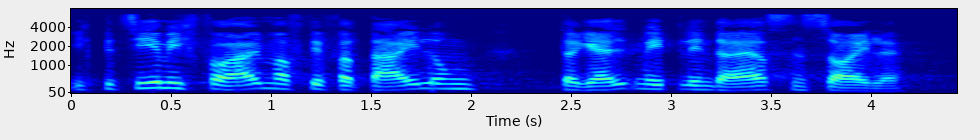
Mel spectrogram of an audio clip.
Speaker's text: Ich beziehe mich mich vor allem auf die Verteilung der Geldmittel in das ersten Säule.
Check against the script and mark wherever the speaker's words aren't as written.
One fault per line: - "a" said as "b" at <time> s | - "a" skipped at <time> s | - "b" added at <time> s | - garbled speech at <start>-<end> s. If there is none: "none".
- "mich" skipped at 0.6 s
- "das" said as "der" at 3.2 s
